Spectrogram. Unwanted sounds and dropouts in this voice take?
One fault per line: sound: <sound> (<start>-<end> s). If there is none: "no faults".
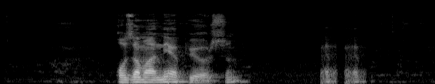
sound: laugh (3.2-3.7 s)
